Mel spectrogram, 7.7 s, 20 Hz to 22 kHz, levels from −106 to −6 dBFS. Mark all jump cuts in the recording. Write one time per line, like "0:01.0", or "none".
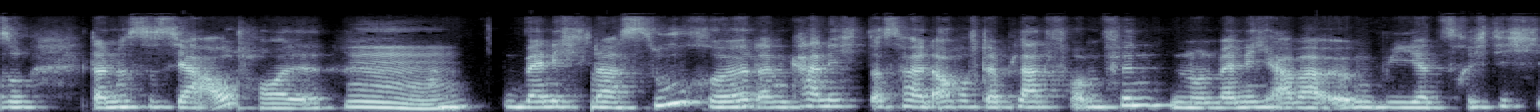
0:01.2
0:02.4
0:03.0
